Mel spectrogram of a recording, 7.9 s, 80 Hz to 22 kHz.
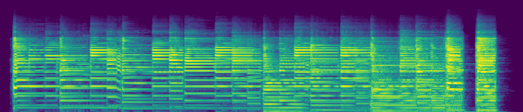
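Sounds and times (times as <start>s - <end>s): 
guitar riff with low cut and treble boost: 0.1s - 7.6s.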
